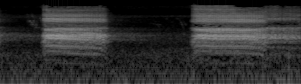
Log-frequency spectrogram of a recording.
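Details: Two long, hoarse, grating caws from an angry crow sitting on power lines, separated by a pause of under a second, with faint low background noise.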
